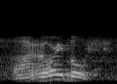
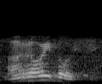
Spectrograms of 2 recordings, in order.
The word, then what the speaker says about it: rooibos: It's a red bush tea, and they pronounce it, let me get my R right, rooibos tea. They call it rooibos.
